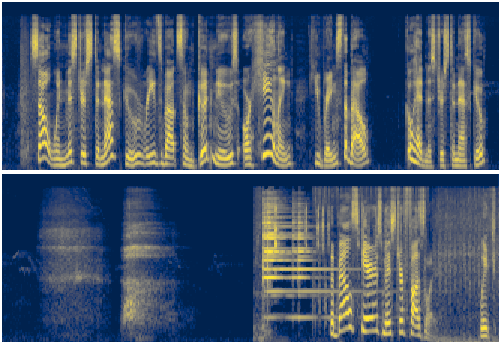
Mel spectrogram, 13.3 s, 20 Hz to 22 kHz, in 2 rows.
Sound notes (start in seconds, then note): 8.2 sigh; 10.0 ringing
